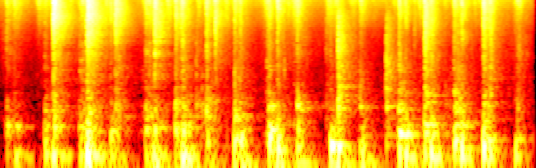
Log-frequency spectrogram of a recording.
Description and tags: Going up stairs in a hurry
floor, footsteps, run, running, stairs, steps, upstairs, walk, walking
